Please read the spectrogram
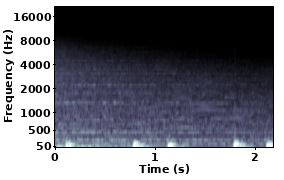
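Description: Heartbeat sound effect: paired low lub-dub thumps, about one pair a second, over a steady held electronic tone.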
